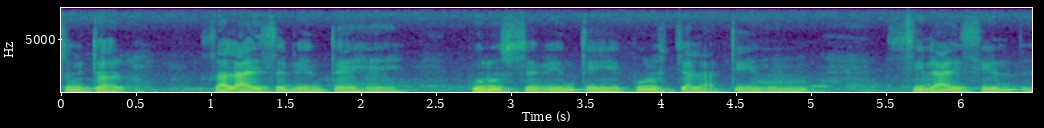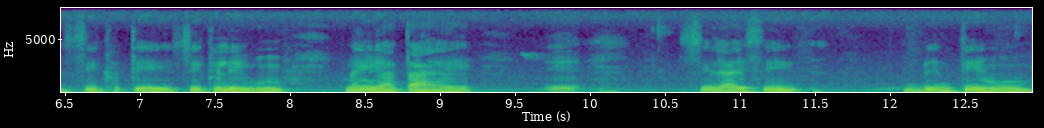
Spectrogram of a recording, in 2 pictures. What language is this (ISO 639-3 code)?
hin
